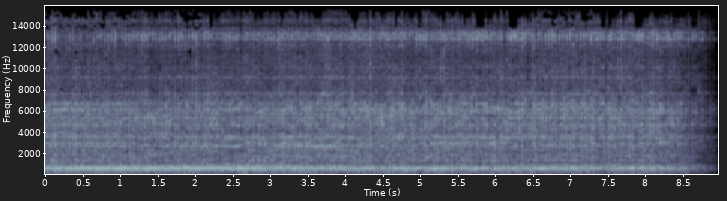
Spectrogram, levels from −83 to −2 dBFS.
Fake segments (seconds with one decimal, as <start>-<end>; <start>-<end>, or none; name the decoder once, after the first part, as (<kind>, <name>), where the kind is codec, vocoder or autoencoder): 1.2-1.7 (codec, DAC); 2.1-6.5; 7.3-9.0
